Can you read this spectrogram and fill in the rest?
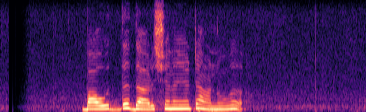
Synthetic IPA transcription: baud̪ːəd̪arʃənəjəʈəanuʋə

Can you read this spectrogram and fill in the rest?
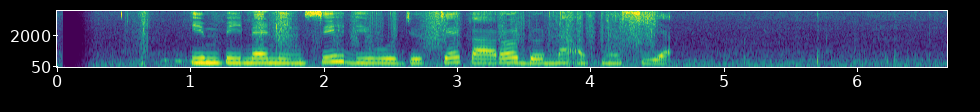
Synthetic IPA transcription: ʔimpineniŋsɪhdiwud͡ʒut̪̚kekaɾodonaʔak̚nesiaʔ

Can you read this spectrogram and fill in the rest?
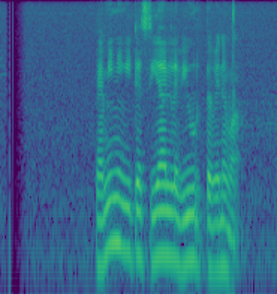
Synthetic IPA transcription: pæminiʋiʈɐsijaːlilɐʋijuːɾt̪ɐʋenɐʋa̰ː

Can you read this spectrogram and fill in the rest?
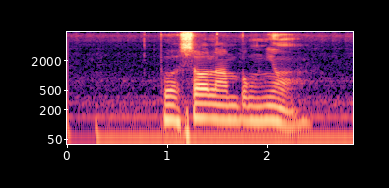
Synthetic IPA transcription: b̥ɔ̤sɔlampʊŋɲɔ

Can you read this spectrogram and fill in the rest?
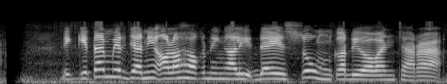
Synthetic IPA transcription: nikit̪amird͡ʒaniɔlɔɦɔk̚niŋalidaesuŋkərdiwawaɲt͡ʃaɾa

